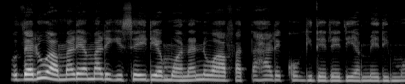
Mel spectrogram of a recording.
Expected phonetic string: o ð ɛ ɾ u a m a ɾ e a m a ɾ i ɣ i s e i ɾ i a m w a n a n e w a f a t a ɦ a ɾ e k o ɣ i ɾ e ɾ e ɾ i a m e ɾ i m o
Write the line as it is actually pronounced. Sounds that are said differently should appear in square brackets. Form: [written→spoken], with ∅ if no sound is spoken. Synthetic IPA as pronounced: o ð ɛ ɾ u a m a ɾ e a m a ɾ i ɣ i s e i ɾ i [a→ɛ] m w a n a n e w a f a t a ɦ a ɾ e k o ɣ i ɾ e ɾ e ɾ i a m e ɾ i m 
